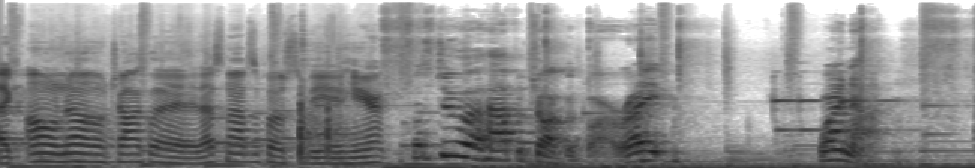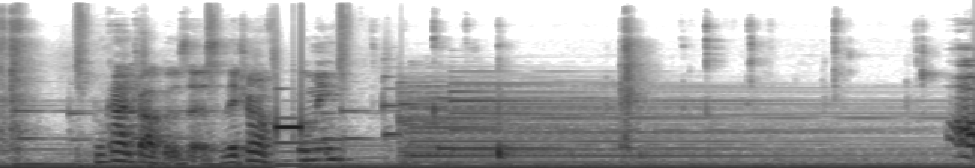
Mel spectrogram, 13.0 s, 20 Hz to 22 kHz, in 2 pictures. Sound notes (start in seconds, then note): 8.5 dramatic music; 9.3 beep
